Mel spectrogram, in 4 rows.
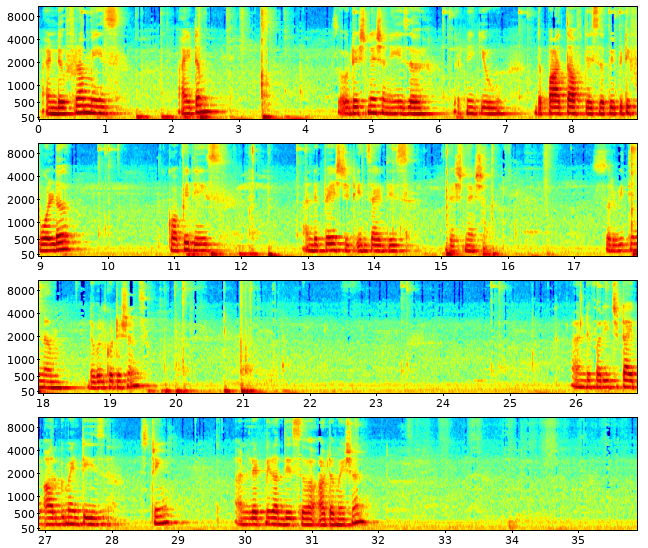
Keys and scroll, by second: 1.2-2.9 typing, 3.3 Return, 11.9 ctrl+c, 15.5 ctrl+v, 17.8 BackSpace, 18.5 BackSpace, 19.9 shift+', 20.9 ctrl+v.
